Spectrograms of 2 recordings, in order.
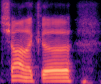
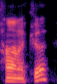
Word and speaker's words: Hanukkah: name from saturday night live says it's not pronounced chanukah the sea is silent in hanukkah there's a lot of different ways to pronounce it but it's hanukkah and this is the eight day festival of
